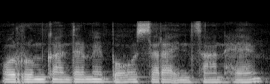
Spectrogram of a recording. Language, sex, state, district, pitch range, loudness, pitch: Hindi, male, Arunachal Pradesh, Papum Pare, 105-115 Hz, -17 LUFS, 115 Hz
